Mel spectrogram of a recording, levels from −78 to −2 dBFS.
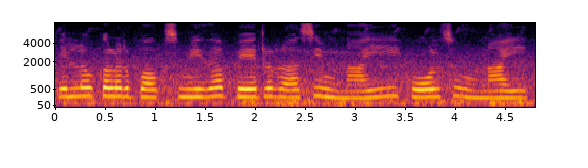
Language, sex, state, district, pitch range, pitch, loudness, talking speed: Telugu, female, Telangana, Mahabubabad, 240-275 Hz, 255 Hz, -16 LUFS, 110 wpm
